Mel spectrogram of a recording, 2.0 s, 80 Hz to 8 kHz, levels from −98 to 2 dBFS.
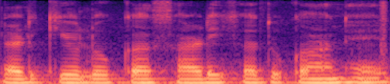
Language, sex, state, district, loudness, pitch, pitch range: Hindi, male, Jharkhand, Ranchi, -15 LUFS, 140 Hz, 135-140 Hz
